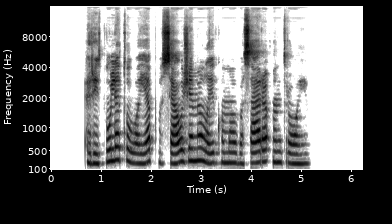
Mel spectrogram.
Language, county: Lithuanian, Kaunas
